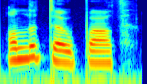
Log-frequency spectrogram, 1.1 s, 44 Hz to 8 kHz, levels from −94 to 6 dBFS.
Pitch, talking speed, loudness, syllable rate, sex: 190 Hz, 215 wpm, -16 LUFS, 4.5 syllables/s, female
